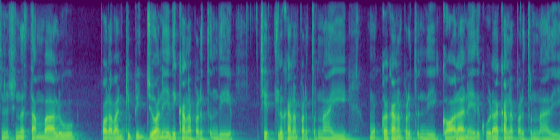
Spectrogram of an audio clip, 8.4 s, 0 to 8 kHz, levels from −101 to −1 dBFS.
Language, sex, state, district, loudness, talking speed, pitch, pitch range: Telugu, male, Andhra Pradesh, Chittoor, -23 LUFS, 115 wpm, 110 Hz, 100-115 Hz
